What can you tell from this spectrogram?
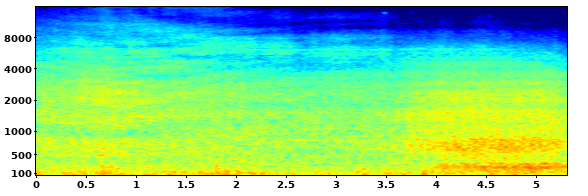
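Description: Airliner engines running: a dense, loud rush of noise that swells about four seconds in.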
